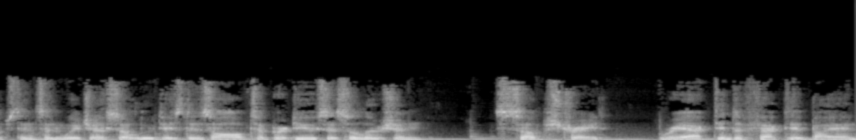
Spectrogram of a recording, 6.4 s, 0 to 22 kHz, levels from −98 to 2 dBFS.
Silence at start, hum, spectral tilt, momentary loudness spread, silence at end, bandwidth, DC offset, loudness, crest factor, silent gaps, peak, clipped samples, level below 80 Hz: 0 s; none; -5 dB/octave; 10 LU; 0 s; 10 kHz; under 0.1%; -19 LUFS; 18 dB; none; -2 dBFS; under 0.1%; -34 dBFS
